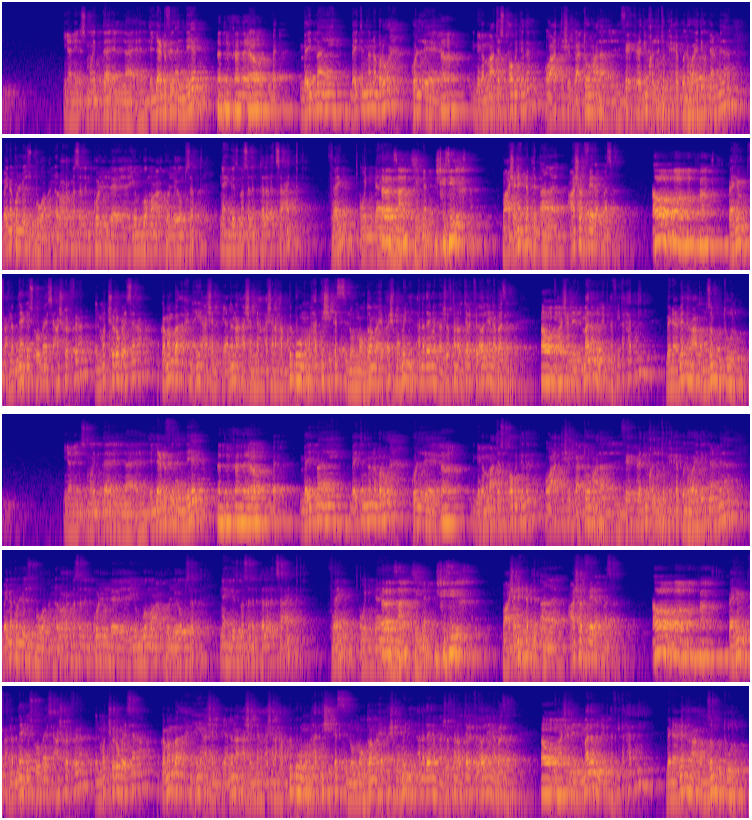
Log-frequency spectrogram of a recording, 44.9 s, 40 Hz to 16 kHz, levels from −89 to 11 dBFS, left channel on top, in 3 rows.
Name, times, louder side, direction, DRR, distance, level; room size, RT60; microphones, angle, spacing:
voice 1, 1.2-3.9 4.9-5.1 5.3-5.5 6.0-8.9 9.4-14.6 15.0-18.8 19.3-20.7 21.5-23.4 24.2-24.4 25.0-27.2 29.5-32.8 33.1-40.1 41.0-42.7 43.2-44.6, equal, 35° left, -3 dB, 5.9 m, -24 dB
voice 2, 4.3-5.2 8.8-9.0 22.5-23.3 23.6-24.2 28.0-29.1 40.7-41.2, left 1 dB, 70° left, -4 dB, 6.9 m, -19 dB
25.5 x 21.0 x 6.1 m, 1.1 s
head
